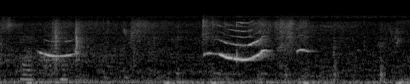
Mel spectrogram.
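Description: Newborn puppy whimpering while nursing: a short high squeal about half a second in, then a louder, longer cry about two seconds in that dips in pitch and rises again, followed by a brief chirp.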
